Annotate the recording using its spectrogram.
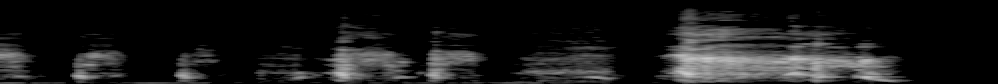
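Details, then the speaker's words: Adult, apologizing mid-talk, gives a run of short, throaty coughs and throat-clearing sounds ending in one longer, harsher burst. "cough. I'm sure you can still hear that. That was bad."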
